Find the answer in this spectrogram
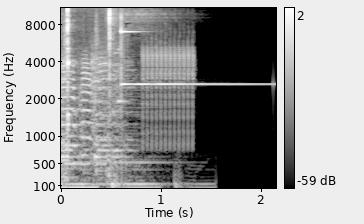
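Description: Short sound-logo jingle for an animated channel logo: a couple of clicks over a low hum, then a single high ding about half a second in that rings on and fades away.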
